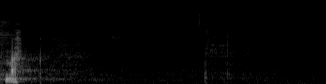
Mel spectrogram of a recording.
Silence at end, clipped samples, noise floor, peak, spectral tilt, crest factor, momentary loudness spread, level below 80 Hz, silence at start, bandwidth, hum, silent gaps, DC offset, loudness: 1.15 s; under 0.1%; -69 dBFS; -14 dBFS; -6.5 dB/octave; 32 dB; 24 LU; -70 dBFS; 0 s; 11.5 kHz; none; none; under 0.1%; -42 LUFS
